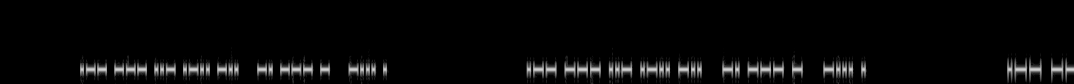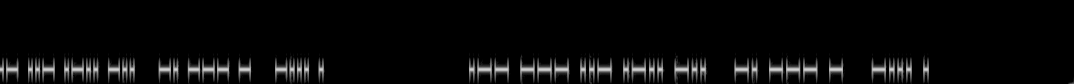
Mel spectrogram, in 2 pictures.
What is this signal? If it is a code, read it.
Morse code, heard as a keyed tone, about 36 wpm, 700 Hz. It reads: WOULD NOT BE WOULD NOT BE WOULD NOT BE WOULD NOT BE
